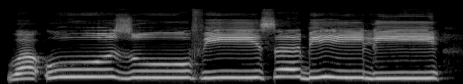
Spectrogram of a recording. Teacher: فَالَّذِينَ هَاجَرُوا وَأُخْرِجُوا مِن دِيَارِهِمْ وَأُوذُوا فِي سَبِيلِي، یہ دیکھیے وَأُوذُوا، یہاں پہ واو مدہ ہو رہا ہے، واو ساکن ہے، واو ساکن سے پہلے پیش ہے، تو ہم اسے 2 یا 3 حرکت کے برابر کھینچیں گے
